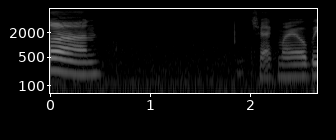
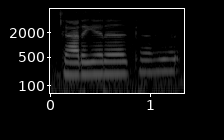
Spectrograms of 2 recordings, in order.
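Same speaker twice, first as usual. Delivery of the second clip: much softer each time; trailing off, softer and softer; fading mumble; 11 dB quieter, faster than usual. Acted. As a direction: let it die away to nothing. Repetition fading off.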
